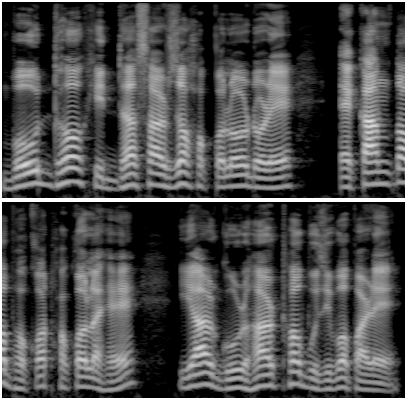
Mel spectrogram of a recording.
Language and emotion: Assamese, neutral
